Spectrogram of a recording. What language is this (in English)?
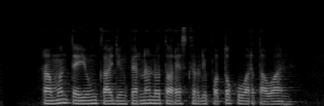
Sundanese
